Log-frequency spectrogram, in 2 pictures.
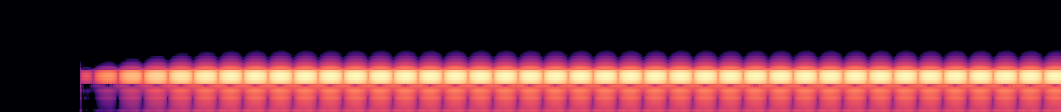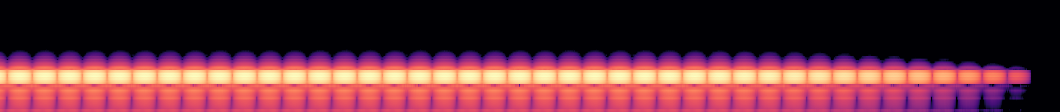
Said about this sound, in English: starting with the raw binaural frequencies, and then hearing how they feel when layered over music. Use stereo headphones. Let's begin. First up, alpha waves.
